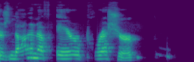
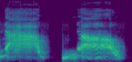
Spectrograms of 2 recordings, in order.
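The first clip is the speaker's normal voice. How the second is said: creaky fry scream; creaky gritty yell; 5 semitones higher than usual. Shown as a demonstration. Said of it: "You went".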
